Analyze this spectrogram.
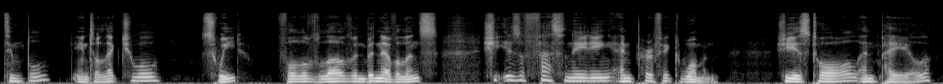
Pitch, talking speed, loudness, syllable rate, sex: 140 Hz, 125 wpm, -16 LUFS, 4.4 syllables/s, male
